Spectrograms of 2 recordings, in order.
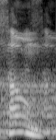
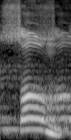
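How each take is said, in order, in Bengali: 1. স্বরটি 'a' থেকে 'o'-তে গড়িয়ে যায়। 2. স্বরটি একটি সরল 'o'। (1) "আমরা বাংলা বলি সাওম" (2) "আসলে সঠিক উচ্চারণ হচ্ছে সোম"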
